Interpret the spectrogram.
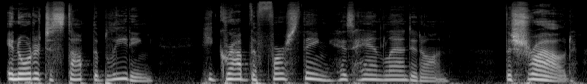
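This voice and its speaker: In an audio drama, a woman voices a tough, wounded adventurer who tells her story in a wry, sardonic, colloquial way. Her voice is medium-pitched with vocal fry, and she speaks at a measured pace.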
